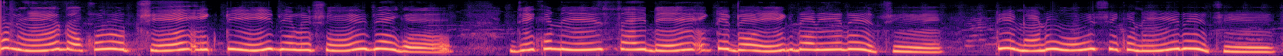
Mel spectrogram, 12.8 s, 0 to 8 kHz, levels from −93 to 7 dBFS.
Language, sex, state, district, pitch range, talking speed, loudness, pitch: Bengali, female, West Bengal, Malda, 290-370 Hz, 80 wpm, -10 LUFS, 335 Hz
